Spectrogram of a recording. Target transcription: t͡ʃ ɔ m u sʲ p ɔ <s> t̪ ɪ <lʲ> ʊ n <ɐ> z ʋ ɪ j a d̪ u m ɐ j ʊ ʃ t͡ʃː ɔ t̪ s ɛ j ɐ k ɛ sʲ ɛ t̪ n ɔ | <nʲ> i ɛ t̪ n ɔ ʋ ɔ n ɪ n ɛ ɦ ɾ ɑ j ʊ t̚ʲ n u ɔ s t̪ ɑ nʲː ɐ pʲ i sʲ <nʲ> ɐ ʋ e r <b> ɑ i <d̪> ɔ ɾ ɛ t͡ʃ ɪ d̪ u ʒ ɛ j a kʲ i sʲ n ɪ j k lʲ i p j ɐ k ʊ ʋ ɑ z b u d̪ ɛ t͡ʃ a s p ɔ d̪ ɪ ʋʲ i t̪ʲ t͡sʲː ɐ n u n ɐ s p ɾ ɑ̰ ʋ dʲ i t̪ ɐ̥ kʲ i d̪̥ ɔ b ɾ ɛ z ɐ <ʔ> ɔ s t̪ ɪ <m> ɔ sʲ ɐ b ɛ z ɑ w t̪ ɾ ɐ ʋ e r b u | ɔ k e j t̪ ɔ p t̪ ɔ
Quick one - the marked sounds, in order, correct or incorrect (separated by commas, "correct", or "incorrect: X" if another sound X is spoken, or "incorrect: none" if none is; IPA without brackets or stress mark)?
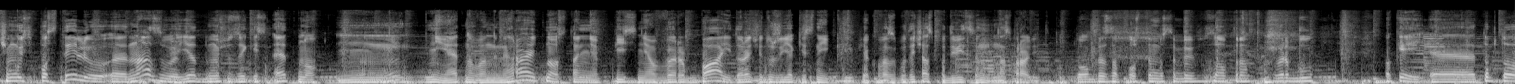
correct, correct, incorrect: ɑ, correct, correct, correct, correct, incorrect: p, correct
